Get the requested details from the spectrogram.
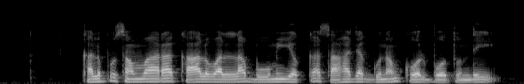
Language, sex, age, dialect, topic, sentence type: Telugu, male, 36-40, Telangana, agriculture, statement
